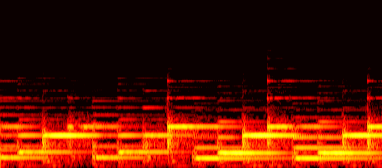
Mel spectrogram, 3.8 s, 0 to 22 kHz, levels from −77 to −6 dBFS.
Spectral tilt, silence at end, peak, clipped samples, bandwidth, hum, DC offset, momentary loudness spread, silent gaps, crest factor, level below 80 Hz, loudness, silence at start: -9.5 dB/octave; 0 s; -10 dBFS; under 0.1%; 4.3 kHz; none; under 0.1%; 6 LU; none; 14 dB; -56 dBFS; -26 LUFS; 0 s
